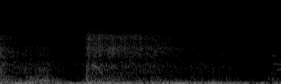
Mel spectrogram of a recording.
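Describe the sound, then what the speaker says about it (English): Mortar and artillery fire in the World War I game Warfare 1917, booming blasts over a rumbling battlefield background, with one sharp loud impact near the middle. "Let's go ahead and start calling in mortars here too."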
